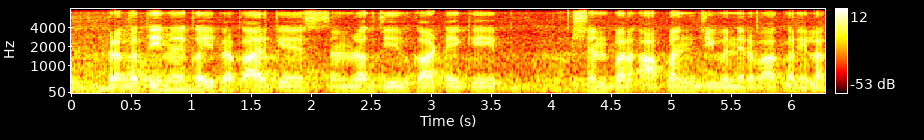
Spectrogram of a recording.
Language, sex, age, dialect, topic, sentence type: Bhojpuri, male, <18, Northern, agriculture, question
